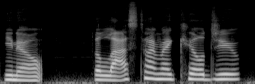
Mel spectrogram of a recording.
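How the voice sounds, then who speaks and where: A woman's voice: a little high, steady tone, moderate pace, darkish tone, natural voice. Taunting, menacing game princess played by a woman. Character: menacing, eager princess, taunting and relishing violence. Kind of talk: dramatic reading of a game script.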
